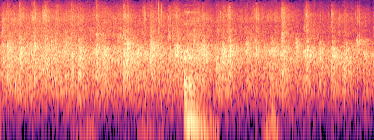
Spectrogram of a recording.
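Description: An audience claps steadily for several seconds, a dense, continuous patter of many hands at even loudness, with a brief low murmur or shout rising partway through.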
